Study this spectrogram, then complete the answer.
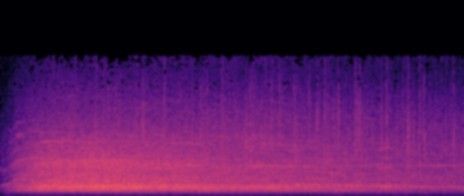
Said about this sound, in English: I thought I'd go for the cheap applause line to start things off.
